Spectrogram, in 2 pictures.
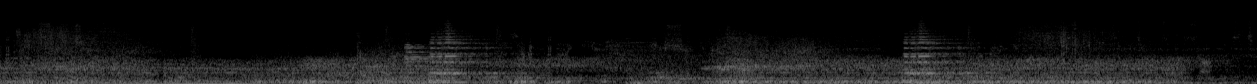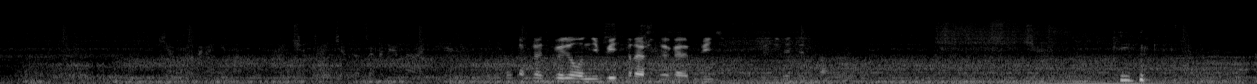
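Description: Magic spells whoosh and crackle in a fantasy battle.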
